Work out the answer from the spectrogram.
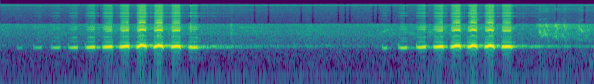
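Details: A boreal owl, one of Idaho's owls and a cavity nester in snags, gives two quick runs of about a dozen low, hollow hoots, each run swelling louder; a soft rustle follows the second run.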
